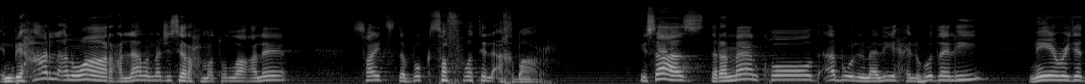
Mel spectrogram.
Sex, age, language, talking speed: male, 40-59, English, 115 wpm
